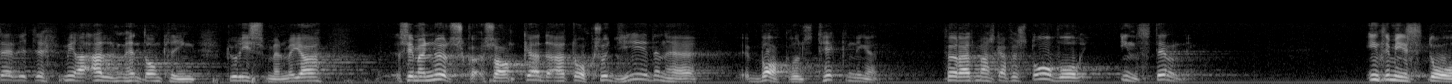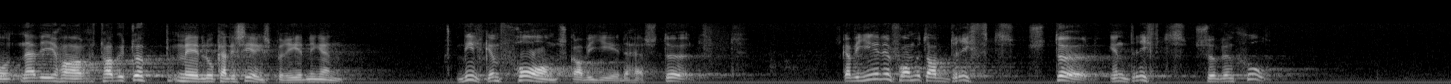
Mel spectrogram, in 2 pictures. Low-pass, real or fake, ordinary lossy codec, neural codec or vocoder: 7.2 kHz; real; none; none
